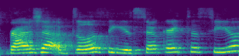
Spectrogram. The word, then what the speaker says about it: Rajia Abdelaziz: It's Raja Abdulazi.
